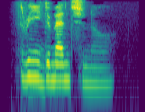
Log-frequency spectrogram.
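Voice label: "three-dimensional", English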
